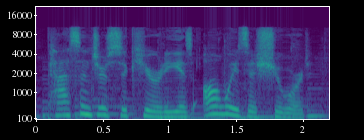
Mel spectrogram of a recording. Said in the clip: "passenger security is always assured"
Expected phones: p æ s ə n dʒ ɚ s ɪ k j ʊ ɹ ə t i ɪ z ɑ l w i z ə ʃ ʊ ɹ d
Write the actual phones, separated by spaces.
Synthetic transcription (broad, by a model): p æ s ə n dʒ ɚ s ɪ k j ʊ ɹ ə t i ɪ z ɑ l w i z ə ʃ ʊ ɹ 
